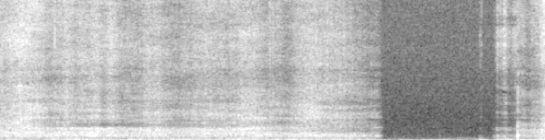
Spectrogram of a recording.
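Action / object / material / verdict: scrape / empty paper cup / paper / none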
